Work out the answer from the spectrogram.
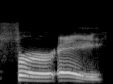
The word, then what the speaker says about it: Furay: Well, it's spelled fur -ay, so it's like Furray.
